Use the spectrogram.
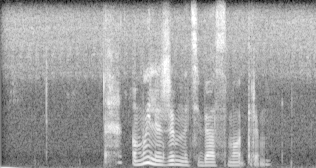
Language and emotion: Russian, positive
